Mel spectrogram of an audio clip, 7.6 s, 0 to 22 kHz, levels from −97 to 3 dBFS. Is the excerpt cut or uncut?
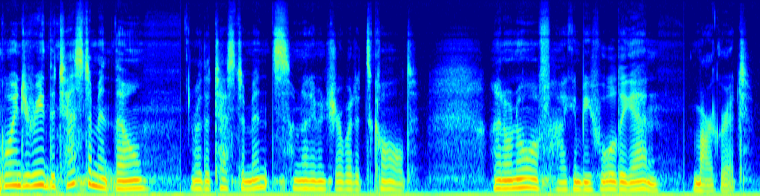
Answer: uncut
